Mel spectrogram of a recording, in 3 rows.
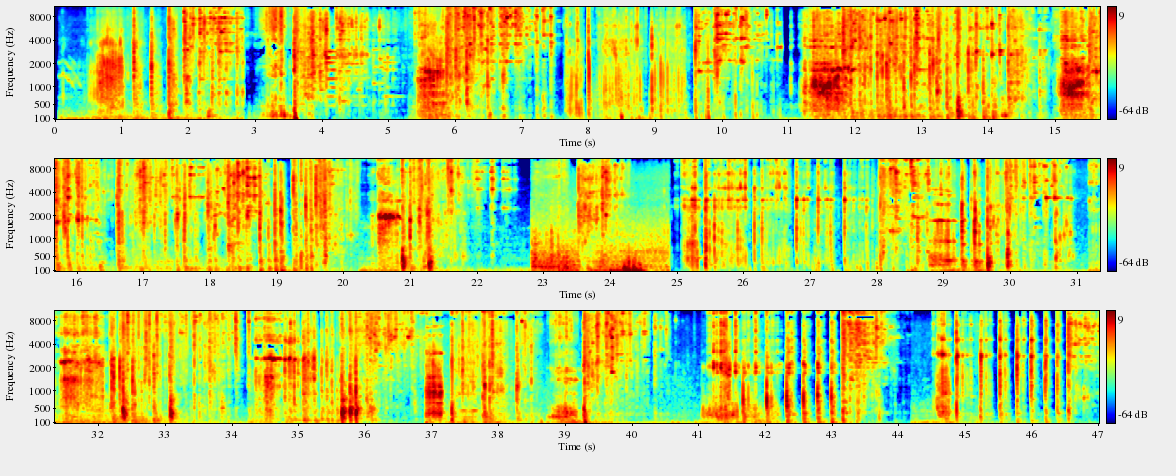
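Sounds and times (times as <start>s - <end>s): glass bottles shattering on steps: 1.6s - 24.3s, 24.9s - 47.0s
glass shards clinking: 1.9s - 7.6s, 19.5s - 22.8s, 35.8s - 41.6s.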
